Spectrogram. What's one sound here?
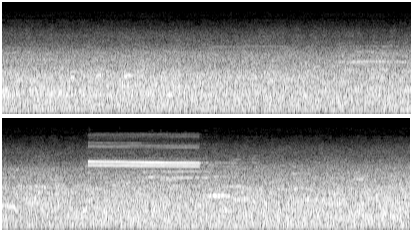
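A large stadium crowd roars and chants steadily.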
